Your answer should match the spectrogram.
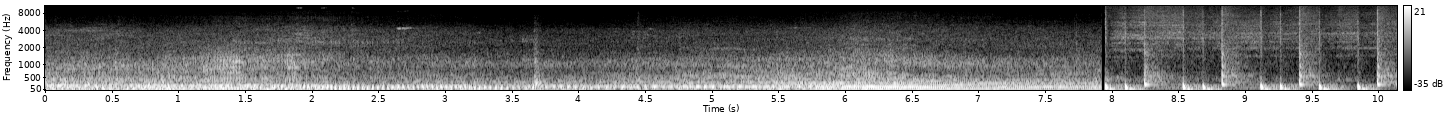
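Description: Motorcycle engine running steadily at low speed or idle. About eight seconds in, it cuts off abruptly to music with a driving drum-kit beat.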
